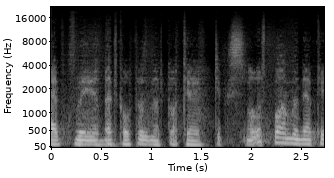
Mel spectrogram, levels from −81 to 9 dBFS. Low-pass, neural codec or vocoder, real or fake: 19.8 kHz; codec, 44.1 kHz, 0.9 kbps, DAC; fake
